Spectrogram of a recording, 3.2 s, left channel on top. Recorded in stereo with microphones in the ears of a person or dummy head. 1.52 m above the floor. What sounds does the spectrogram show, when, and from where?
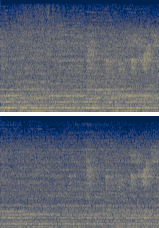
0.0 s an insect: 55° right (ahead or behind), 1.5 m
